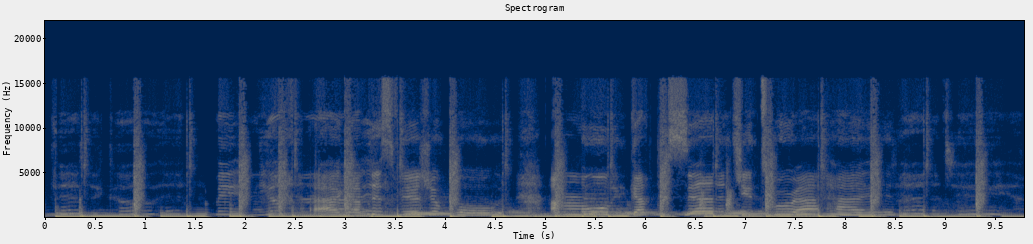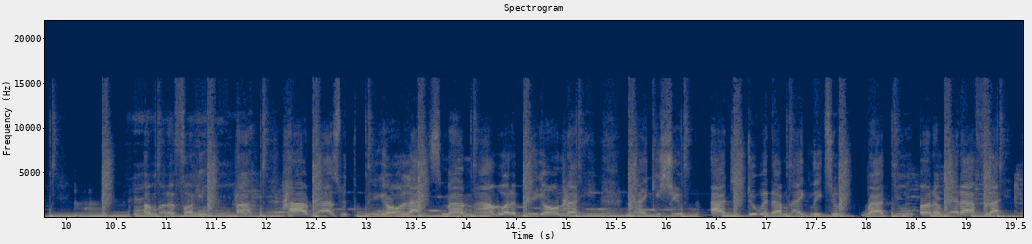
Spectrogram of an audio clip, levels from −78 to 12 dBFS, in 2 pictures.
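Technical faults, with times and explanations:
No technical faults are audible.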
